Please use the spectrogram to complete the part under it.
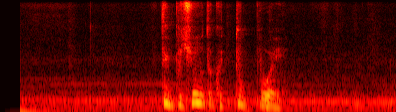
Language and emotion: Russian, angry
